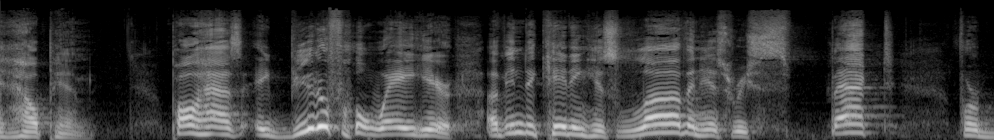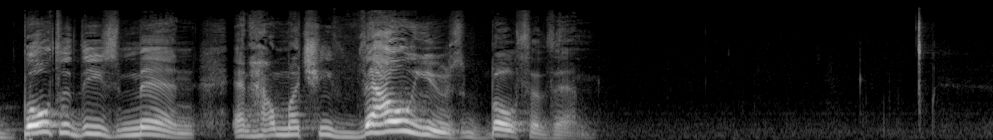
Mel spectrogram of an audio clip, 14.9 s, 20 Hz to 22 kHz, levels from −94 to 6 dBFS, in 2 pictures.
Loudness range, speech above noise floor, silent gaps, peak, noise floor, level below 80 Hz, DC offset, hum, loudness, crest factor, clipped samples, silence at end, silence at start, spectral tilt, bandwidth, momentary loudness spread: 4 LU; 51 dB; none; -2 dBFS; -72 dBFS; -64 dBFS; under 0.1%; none; -21 LUFS; 20 dB; under 0.1%; 3.15 s; 0 s; -5 dB/octave; 15.5 kHz; 20 LU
